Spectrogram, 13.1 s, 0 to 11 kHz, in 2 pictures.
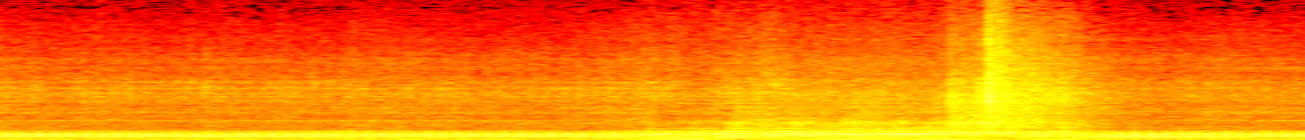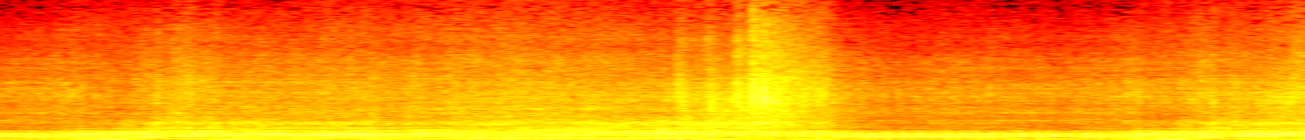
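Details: Mercedes W203 C230 Kompressor sport coupe with swapped Lexus 3UZ-FE V8, old exhaust before new installation: several blips, pitch rising and falling, deep boomy rumble hanging underneath. Exhaust drone.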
